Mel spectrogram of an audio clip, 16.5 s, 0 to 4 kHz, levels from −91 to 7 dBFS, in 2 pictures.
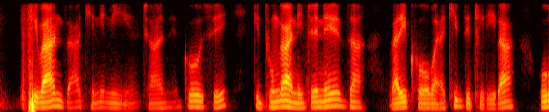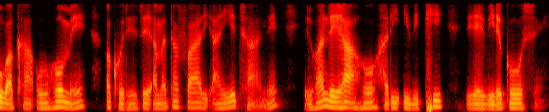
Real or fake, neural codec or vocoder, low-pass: fake; codec, 16 kHz, about 1 kbps, DyCAST, with the encoder's durations; 3.6 kHz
